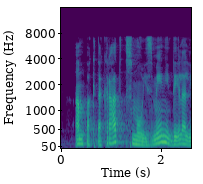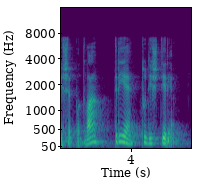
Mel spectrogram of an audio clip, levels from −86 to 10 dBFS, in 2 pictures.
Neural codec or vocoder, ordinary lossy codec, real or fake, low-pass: none; MP3, 64 kbps; real; 7.2 kHz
